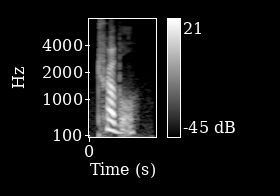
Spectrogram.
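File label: "trouble", American English; pronunciations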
